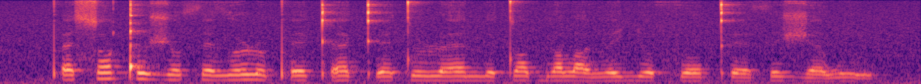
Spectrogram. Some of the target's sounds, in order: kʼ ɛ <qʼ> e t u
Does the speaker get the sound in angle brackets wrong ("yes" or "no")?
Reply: yes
